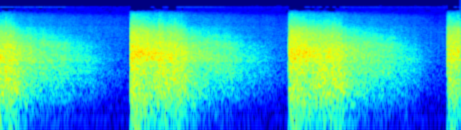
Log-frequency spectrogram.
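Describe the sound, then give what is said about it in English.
Gunshots from contestants taking turns shooting at a target in a shooting contest, fired one after another at steady intervals of about a second and a half. Each loud, sharp crack trails off in a long, rumbling decay before the next. No voices. “Now, one after the other, the contestants continue taking turns shooting.”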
